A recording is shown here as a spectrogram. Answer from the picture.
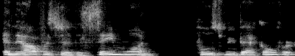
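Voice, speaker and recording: Somewhat breathy female speech, dark and mellow in tone. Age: 70s. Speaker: former rally participant. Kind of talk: interview testimony. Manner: animated storytelling.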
